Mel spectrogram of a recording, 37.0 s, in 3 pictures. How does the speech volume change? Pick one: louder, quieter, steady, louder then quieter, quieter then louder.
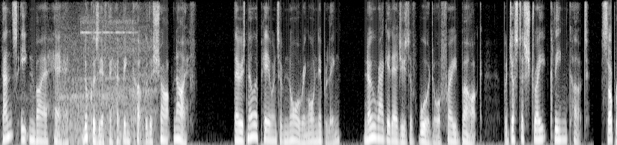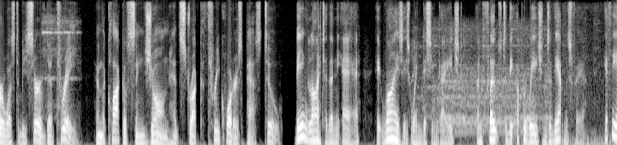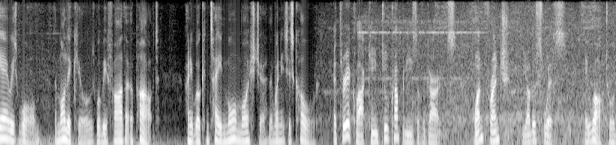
steady.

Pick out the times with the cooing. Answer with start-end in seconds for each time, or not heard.
not heard.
